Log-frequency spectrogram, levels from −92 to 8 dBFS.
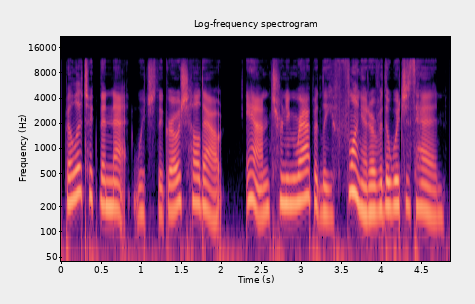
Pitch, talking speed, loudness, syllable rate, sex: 200 Hz, 220 wpm, -17 LUFS, 5.4 syllables/s, female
